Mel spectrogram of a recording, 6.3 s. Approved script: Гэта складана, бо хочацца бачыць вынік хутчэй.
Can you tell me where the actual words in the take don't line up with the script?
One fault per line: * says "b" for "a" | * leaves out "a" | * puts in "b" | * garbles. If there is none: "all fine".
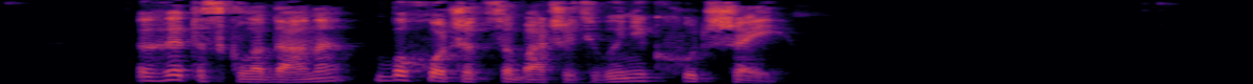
all fine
